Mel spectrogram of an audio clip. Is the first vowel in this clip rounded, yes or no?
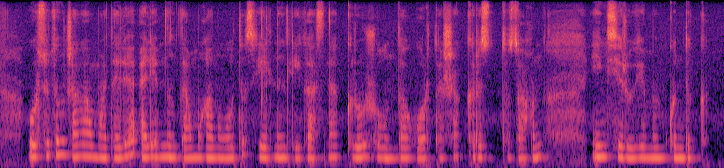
yes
